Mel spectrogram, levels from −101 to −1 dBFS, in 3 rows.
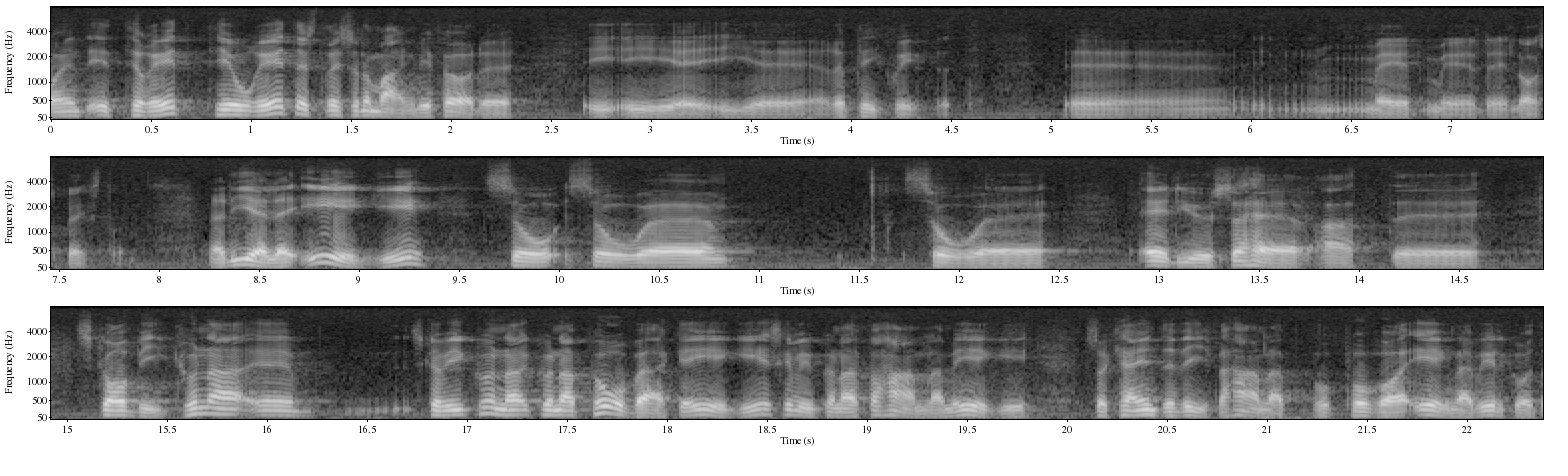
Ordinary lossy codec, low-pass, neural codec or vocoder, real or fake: none; none; none; real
